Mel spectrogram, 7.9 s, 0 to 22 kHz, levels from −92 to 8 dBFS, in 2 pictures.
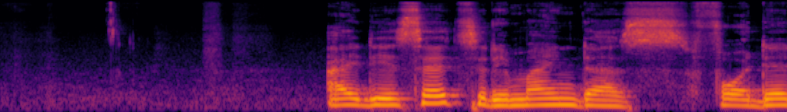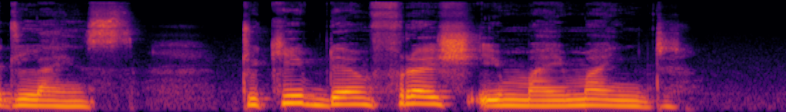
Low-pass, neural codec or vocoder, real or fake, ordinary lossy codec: none; none; real; none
